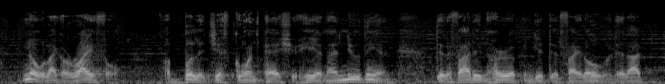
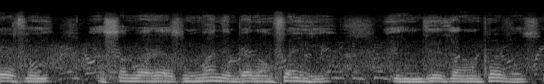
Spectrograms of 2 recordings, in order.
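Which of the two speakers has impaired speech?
The second: Parkinson's syndrome; no weakness, no tremor, mild; sometimes slurred speech.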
